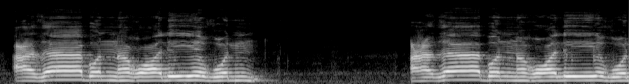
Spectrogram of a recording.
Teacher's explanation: کتابن حکیمن، عین زبر آ، ذال الف زبر دا، عذا با دو پیش بن، عذابن، عذابن، غین زبر غا، لام یا زیر لی، غلی، وا دو پیش ون، غلیظن، غلیظن، عذاب غلیظ، عذاب غلیظ، بعد و پیش بن ہے، تنوین ہے، تنوین کے بعد غین حروف حلقی میں سے ہے، تنوین کی آواز کو ظاہر کر کے بلا غنہ کے جلد پڑھیں گے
